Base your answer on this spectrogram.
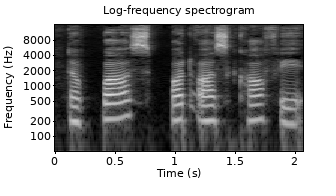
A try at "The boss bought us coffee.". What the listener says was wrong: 이거는 발음의 문제라기보다도 지금 소리도 충분히 좋으시지만 덩어리로 말해야 돼요. 이게 아니라 사장님이 우리에게 커피 사줬어 라고 빠르게 말하라는 게 아니라 덩어리로 말하는 게 훨씬 더 중요해요. 하나하나 디테일하게 발음이 더 좋아지는 것보다는.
